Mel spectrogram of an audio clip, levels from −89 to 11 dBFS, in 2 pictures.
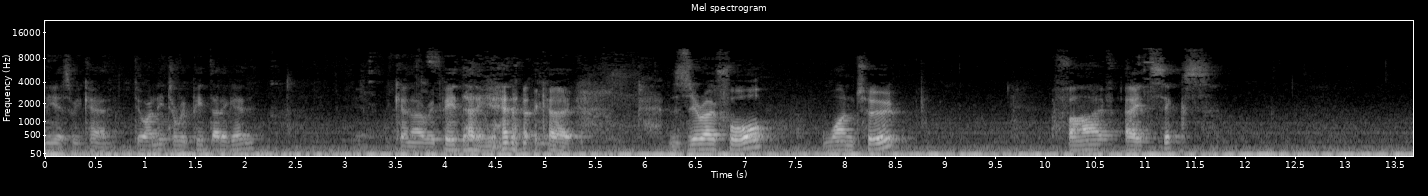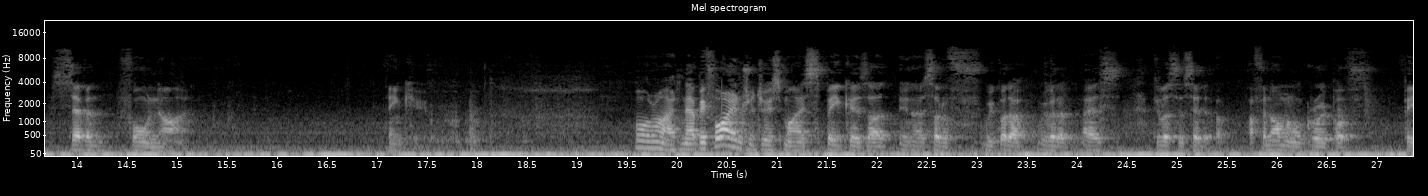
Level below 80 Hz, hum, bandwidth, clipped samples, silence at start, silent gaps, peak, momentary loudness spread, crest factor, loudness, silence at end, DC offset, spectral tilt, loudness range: -28 dBFS; none; 9 kHz; under 0.1%; 0 s; none; -2 dBFS; 16 LU; 22 dB; -26 LUFS; 0 s; under 0.1%; -6 dB/octave; 10 LU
